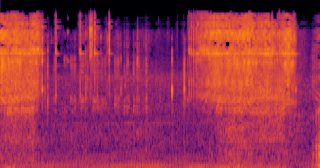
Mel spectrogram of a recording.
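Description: Spinning reel being cranked against a hooked crappie: a mechanical whirring of the reel in two spells, one at the start and one from about two seconds in until shortly before the end.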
